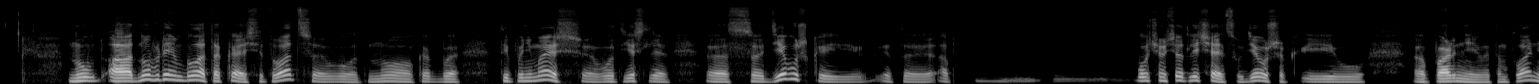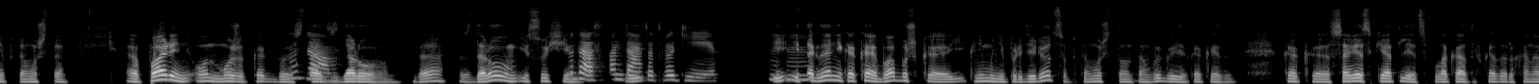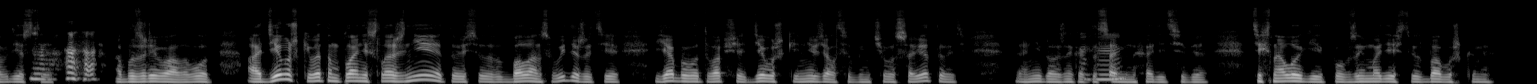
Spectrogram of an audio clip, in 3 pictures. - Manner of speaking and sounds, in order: laugh
- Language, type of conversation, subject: Russian, podcast, Что помогает тебе есть меньше сладкого?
